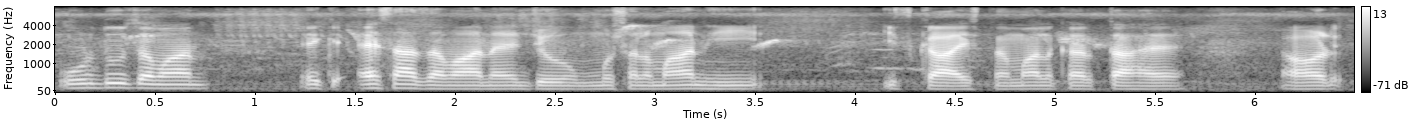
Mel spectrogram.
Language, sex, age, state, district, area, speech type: Urdu, male, 18-30, Bihar, Madhubani, rural, spontaneous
